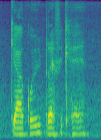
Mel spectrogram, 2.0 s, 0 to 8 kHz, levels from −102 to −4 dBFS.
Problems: constant background noise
